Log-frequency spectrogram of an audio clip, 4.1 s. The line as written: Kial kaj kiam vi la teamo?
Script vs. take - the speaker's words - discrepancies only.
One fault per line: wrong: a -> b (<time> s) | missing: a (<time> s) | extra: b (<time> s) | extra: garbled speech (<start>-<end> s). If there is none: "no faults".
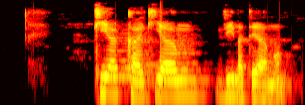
no faults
